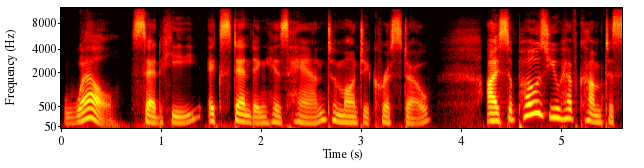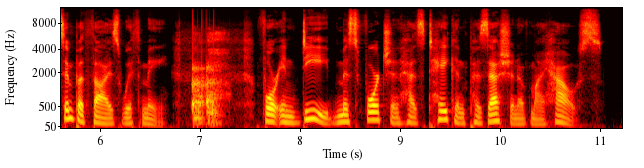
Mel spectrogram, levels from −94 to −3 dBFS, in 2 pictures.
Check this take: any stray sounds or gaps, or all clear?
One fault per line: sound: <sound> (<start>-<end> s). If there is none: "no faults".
sound: throat clearing (6.9-7.3 s)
